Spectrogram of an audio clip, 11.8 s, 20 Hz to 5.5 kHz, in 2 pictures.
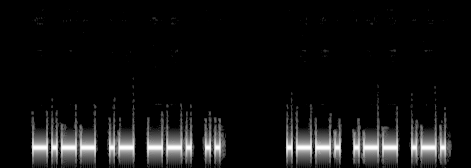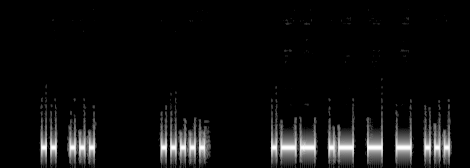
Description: Morse code, heard as a keyed tone, about 20 wpm, 700 Hz. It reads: YAGI PWR IS 5 WATTS
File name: UK MASTER QSOs TRAINING / 20WPM / UK MASTER QSOs 0049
